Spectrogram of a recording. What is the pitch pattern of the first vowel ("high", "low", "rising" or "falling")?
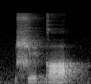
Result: rising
